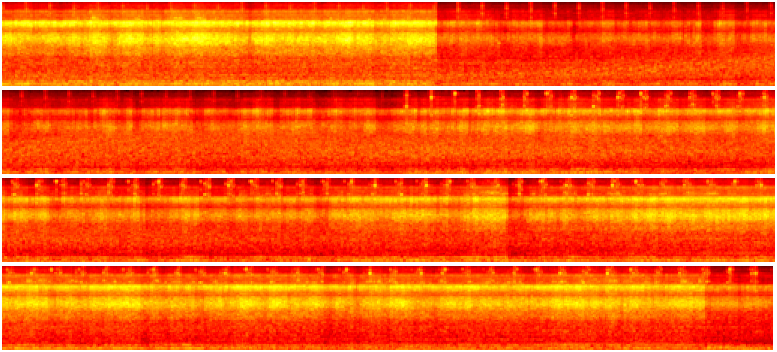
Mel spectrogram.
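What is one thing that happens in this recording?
Tyres roll on the road with a steady rush.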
